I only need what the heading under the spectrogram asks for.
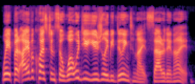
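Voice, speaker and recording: A woman's voice: fairly high pitch, fast, a bit bright, dry recording, studio quality. An American woman chatting casually as a podcast co-host, with a teasing, blunt manner. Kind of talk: casual chat.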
